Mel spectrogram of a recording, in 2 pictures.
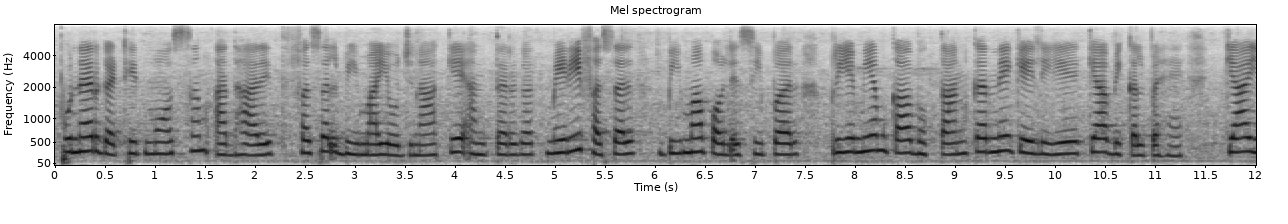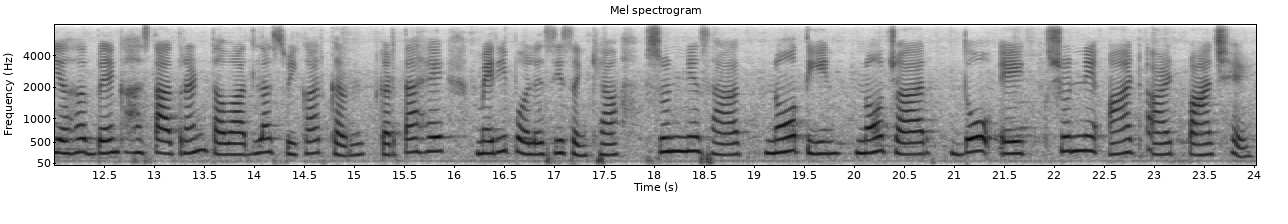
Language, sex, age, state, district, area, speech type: Hindi, female, 45-60, Madhya Pradesh, Harda, urban, read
